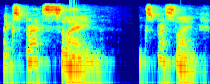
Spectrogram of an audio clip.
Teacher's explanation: I'm moving forward S and joining it to the beginning of the next syllable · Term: connected speech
